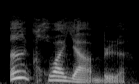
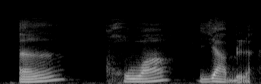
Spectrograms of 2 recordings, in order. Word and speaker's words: incroyable: Incroyable. Okay, same thing here for the final E. Don't pronounce it. So, incroyable. Incroyable.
